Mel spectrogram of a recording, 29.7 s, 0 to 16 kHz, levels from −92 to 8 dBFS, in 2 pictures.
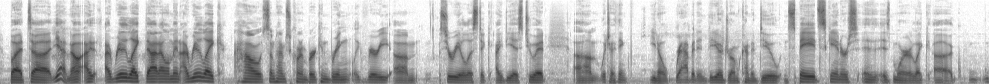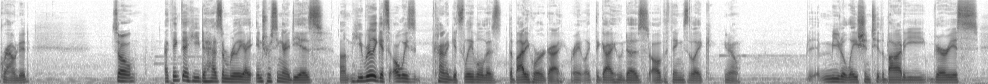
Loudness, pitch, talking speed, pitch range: -21 LUFS, 105 Hz, 175 wpm, 90-120 Hz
